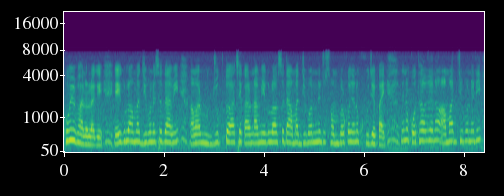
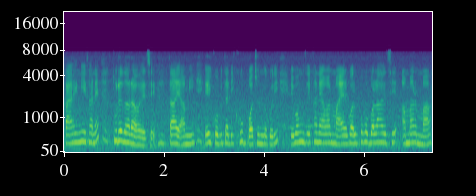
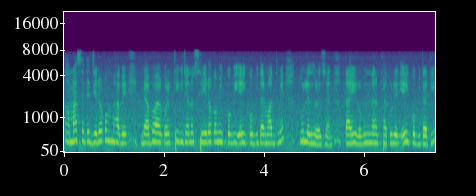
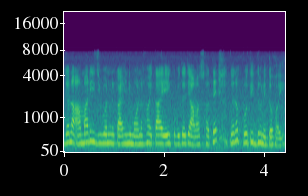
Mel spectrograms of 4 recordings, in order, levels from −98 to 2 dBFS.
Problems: constant background noise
